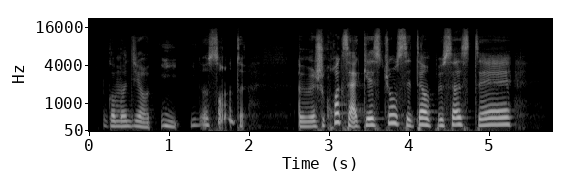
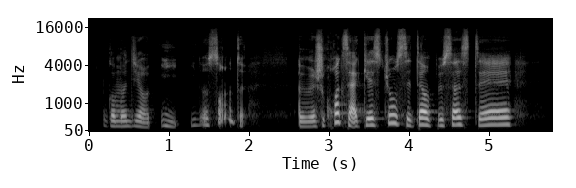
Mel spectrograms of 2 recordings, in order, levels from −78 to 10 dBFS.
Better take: first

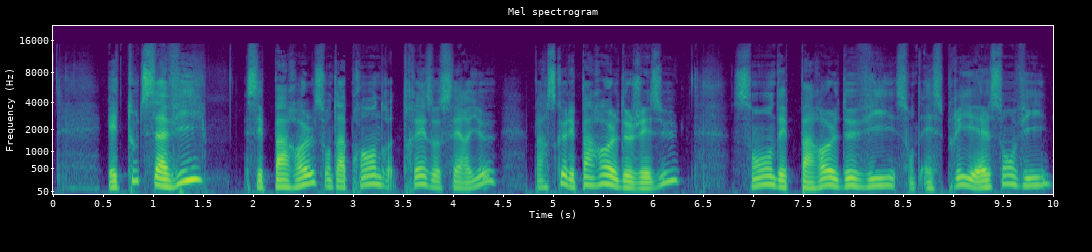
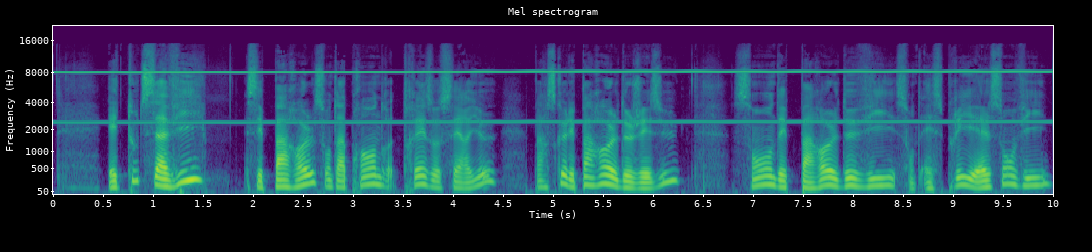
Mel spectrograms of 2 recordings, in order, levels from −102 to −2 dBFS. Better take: first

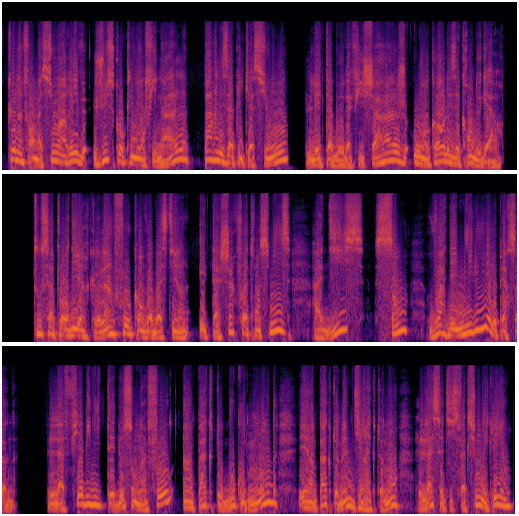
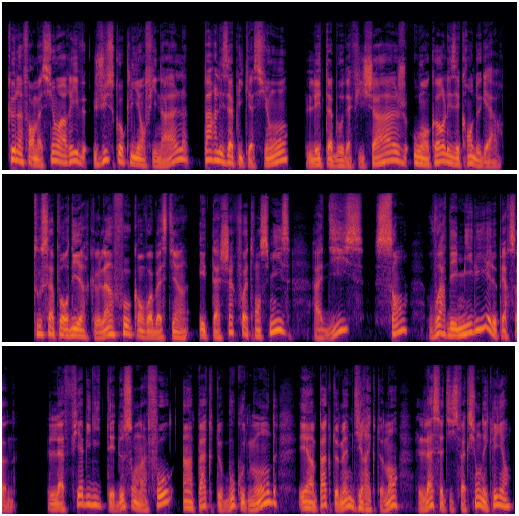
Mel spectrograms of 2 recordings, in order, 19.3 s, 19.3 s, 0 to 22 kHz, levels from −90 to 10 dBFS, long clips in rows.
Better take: second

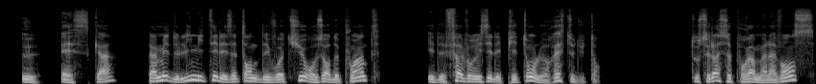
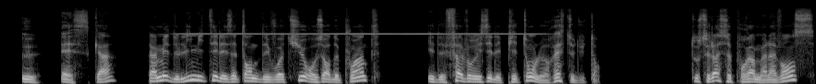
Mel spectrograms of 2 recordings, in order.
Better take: first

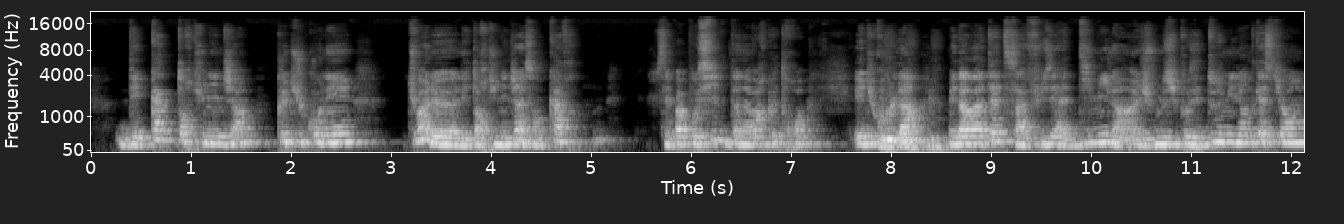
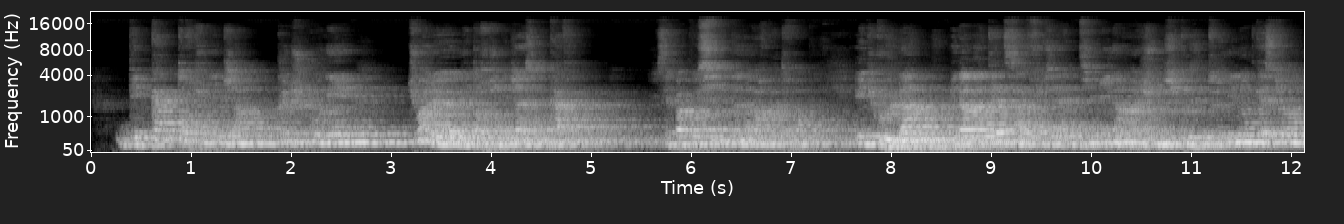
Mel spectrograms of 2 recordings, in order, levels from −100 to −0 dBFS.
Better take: first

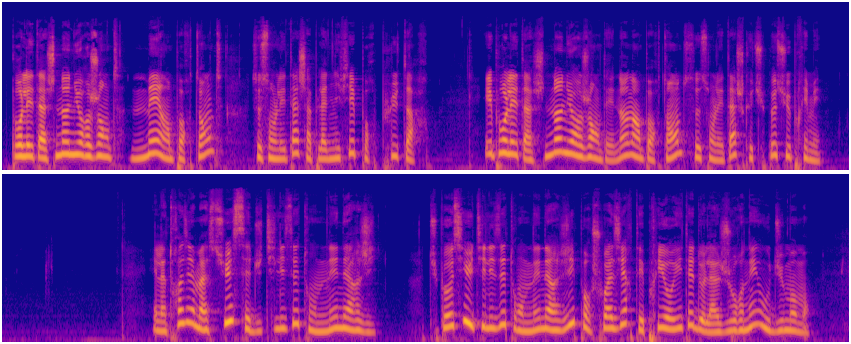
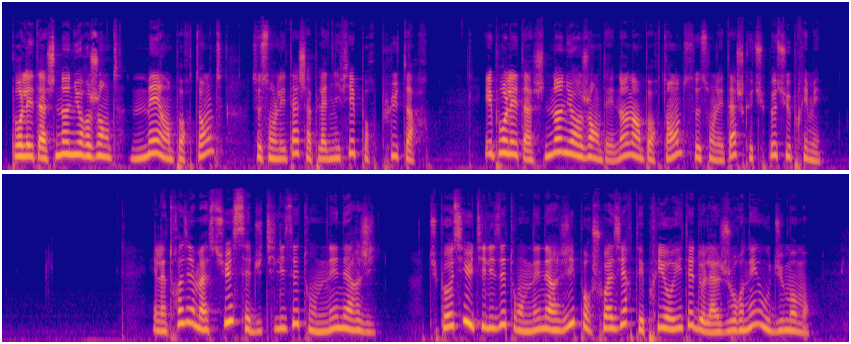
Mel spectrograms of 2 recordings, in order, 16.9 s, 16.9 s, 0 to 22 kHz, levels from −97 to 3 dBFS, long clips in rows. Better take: neither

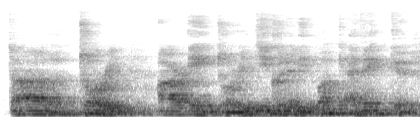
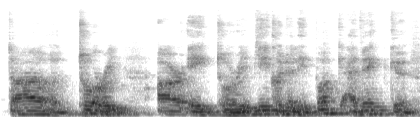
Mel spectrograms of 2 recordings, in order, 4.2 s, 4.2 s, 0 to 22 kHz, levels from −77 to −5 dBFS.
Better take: second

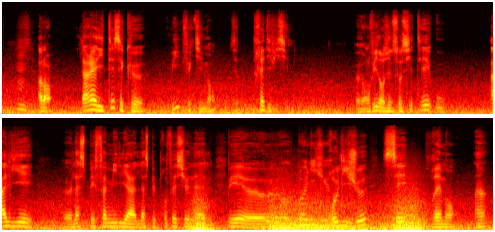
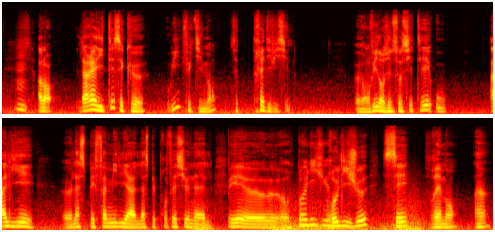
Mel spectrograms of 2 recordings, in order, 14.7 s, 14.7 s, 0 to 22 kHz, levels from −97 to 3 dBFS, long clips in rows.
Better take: second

